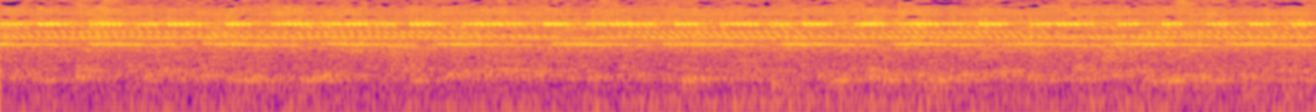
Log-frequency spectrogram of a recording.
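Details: Crickets chirping in a recording meant to repel rats, aid sleep and serve as a master song for birds; high, insistent trilling beats in uneven pulses, bright upper tone over lower buzzy bands.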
